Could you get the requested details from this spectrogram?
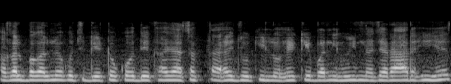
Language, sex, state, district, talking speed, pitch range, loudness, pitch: Hindi, male, Goa, North and South Goa, 250 wpm, 190-200 Hz, -19 LUFS, 195 Hz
